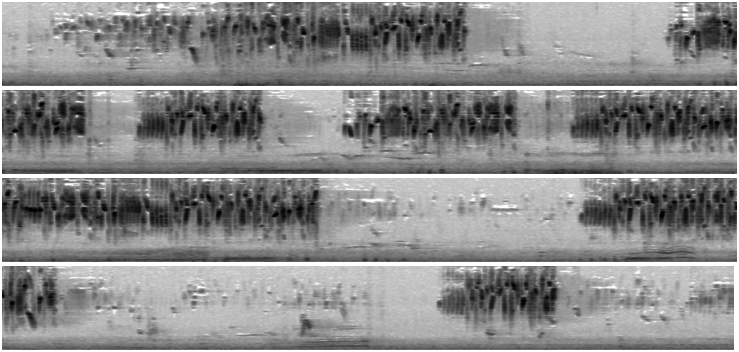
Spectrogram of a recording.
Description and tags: serin singing (thank you reinsamba), unprocessed. The bird perched so close to the microphone it nearly overloaded the recording. There are some soft sounds of hens in background/ un verdecillo cantando (gracias reinsamba), posado tan cerca del microfono que casi lo saturó. Suenan bajito una gallinas también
